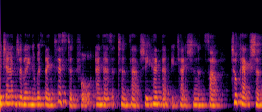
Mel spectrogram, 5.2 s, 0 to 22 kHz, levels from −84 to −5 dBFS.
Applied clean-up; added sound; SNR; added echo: neural mask model DeepFilterNet 3.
